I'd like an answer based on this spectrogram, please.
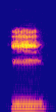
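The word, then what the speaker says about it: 一: as first tone but its pronunciation changes according to the following tone Sandy rules before a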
